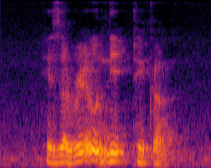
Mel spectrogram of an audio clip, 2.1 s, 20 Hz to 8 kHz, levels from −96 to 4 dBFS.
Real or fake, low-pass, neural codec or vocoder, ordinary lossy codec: fake; none; codec, 16 kHz, 16 kbps, FunCodec, trained on LibriTTS, 50 frames a second; none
